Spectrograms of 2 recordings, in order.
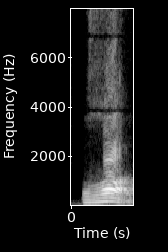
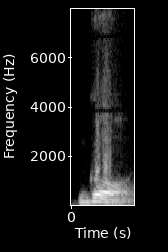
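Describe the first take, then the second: First: The letter is said with an open 'a' vowel. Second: The letter is said with a rounded 'o' vowel. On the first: The speaker calls it right. "Tapi gha" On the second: The speaker calls it wrong. "bukan go. Go. Ini salah"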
